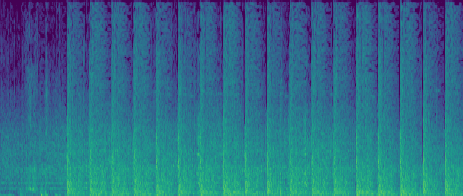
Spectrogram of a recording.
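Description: Pistols fire rapid, regular shots.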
